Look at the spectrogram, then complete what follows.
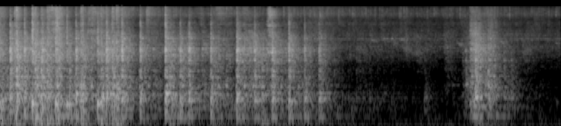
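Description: Dense clatter of many small knocks and rattles, like hard objects being handled, for about four seconds, then dying down, with one short burst of noise about six seconds in.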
